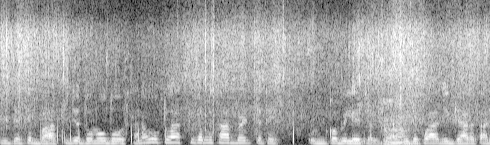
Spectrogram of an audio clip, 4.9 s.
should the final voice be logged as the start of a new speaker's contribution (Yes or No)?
No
